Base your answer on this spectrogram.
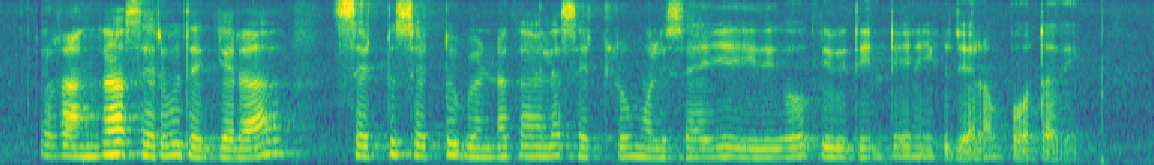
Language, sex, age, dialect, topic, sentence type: Telugu, male, 25-30, Telangana, agriculture, statement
